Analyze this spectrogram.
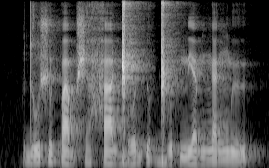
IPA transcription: duʃʉ pabʃa̤ ha ɡ͡ǁodɗo̤ɡ͡ǁuθ mʲæbŋæ ŋ͡mʉ

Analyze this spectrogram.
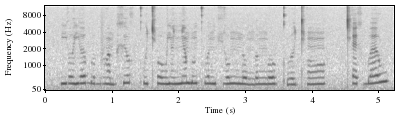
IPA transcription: jɤjə bəbvɐ̃bxʲox kʷʼɐcʰowjə̃ɲɐ̃b ə̃kʷʼɜŋçoŋ noŋɤŋo kʷʼɤ cʰõ | cʰɛxbɜw

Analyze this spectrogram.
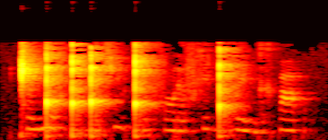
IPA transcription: ǁɜi̯ŋ͡ǃɛfɡ͡ǃɔ ɡ͡ǃɛt͡ɕʰiu̯ǃʰɜp fɔ ɾɜfxe ɡ͡ǃuvɛi̯ŋɡɜx pɑp

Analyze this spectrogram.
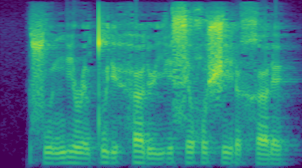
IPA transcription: sʷe ŋi ɹetʷiɾʲø hœ ɾyji siχʷœʃiɾø xœɾe

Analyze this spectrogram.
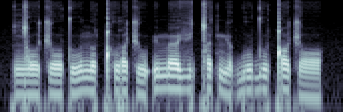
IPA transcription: ŋ͡ǀoː˨t͡ʃoː˨t̪uː˨˦ no˧ǃʰu˧ɾɔ˧t͡ʃuː˨ ʔy˦mœː˦ vʲœ˦ǀœ˦tmʲɔː˨ɡ͡buː˦ d̪u˦˨ǃɔ˦t͡ʃɔ˨

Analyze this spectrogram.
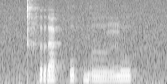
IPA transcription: kʰra˦˥k̚ʔo˥˩k̚bɤː˧ ŋo˦˥k̚

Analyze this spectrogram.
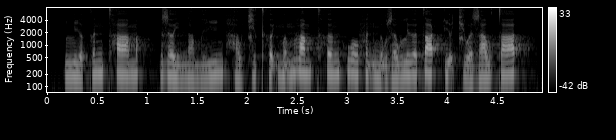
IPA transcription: li˧˩ə̯kə˧nt̪ʰa˧m | zəː˧˩j na̤˨˩mɣi˧ŋha̤˨˩w t͡ɕɨ̤˨˩t̪ʰə̰ː˧˨jmə̰˧˥mva˧m t̪ʰəː˨˦ŋhwo˨˦fə̰˧˨n ŋə̰˧˨wzə˨˦wlɨ˨˦ə̯t̪a˦˥k̚ ʔḭ˧˨ə̯ t͡ɕu˧˩ə̯za˧w t̪a˦˥t̚

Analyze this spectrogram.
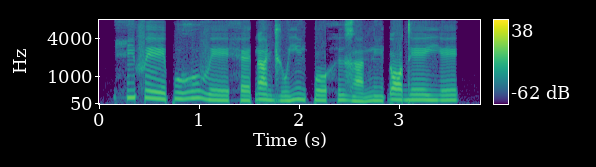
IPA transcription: hĩ˦feː˦˨pu˧ɣu˦ veː˨hɛ˨ ɗã˧d͡ʒu˨jĩ˦˨ k͡po˧hɨ˧ɣã˨ nĩ˨ɗɔ˧deː˧ je˦

